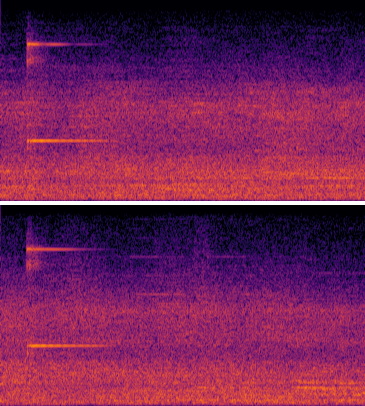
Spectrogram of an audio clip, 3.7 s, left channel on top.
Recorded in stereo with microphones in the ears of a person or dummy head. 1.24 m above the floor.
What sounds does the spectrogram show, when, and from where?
0.3 s a bicycle bell: 25° right (ahead or behind), 5.5 m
